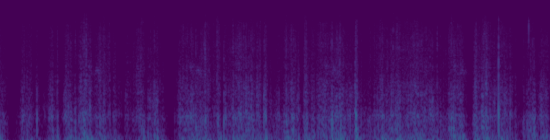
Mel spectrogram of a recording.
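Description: Fingernails scratch the sides of the crown of a woven straw cowboy hat, making a dense, crackling, scratchy rustle. The scratching runs almost continuously, with brief pauses near the start and around one and a quarter seconds.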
